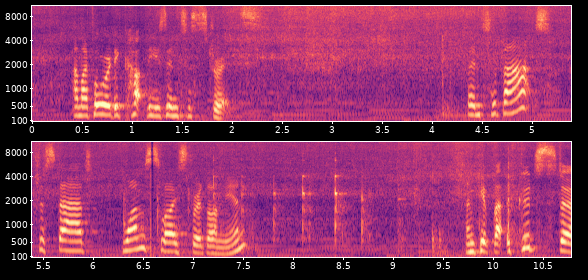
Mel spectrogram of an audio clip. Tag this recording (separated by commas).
Music, Speech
